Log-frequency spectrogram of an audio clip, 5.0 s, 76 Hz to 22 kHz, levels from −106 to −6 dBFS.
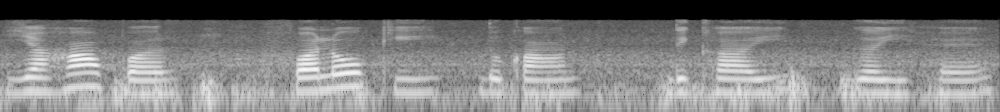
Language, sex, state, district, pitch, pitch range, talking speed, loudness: Hindi, female, Haryana, Rohtak, 205 Hz, 200-220 Hz, 95 wpm, -19 LUFS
